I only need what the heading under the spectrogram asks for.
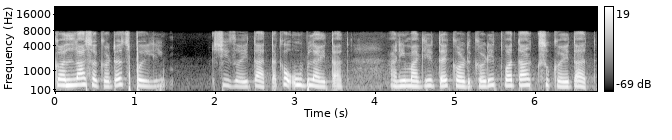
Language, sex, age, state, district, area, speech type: Goan Konkani, female, 30-45, Goa, Bardez, rural, spontaneous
